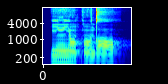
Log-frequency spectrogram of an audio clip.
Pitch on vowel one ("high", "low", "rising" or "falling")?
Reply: high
